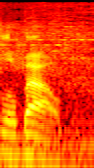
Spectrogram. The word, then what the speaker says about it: Lilbow: But Kane assures us after living and spending time with him, it is pronounced Little Bow.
